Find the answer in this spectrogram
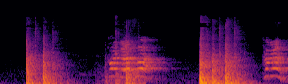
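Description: Fists pounding hard on a door in two bursts of quick blows, the first just under half a second in and the second near the end, with a muffled shout from the other side between them.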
